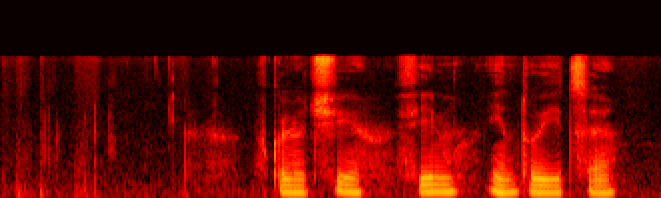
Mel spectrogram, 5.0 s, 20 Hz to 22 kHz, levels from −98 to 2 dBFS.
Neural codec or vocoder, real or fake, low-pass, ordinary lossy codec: none; real; none; none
